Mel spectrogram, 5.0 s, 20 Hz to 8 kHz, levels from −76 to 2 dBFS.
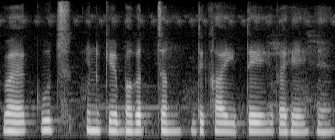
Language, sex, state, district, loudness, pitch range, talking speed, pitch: Hindi, male, Bihar, Gaya, -18 LUFS, 140-150 Hz, 95 wpm, 145 Hz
